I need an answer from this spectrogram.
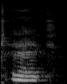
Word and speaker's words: TeX: a program called latex even though people um see it spell t-e-x it's really pronounced Tech and you should pronounce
